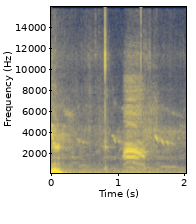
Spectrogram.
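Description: A crow caws once, a single harsh call of about half a second that comes about a second in, faint in the background.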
